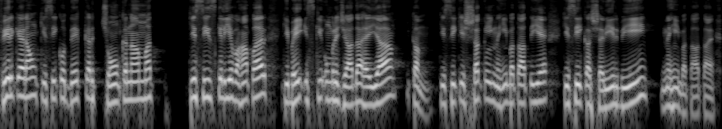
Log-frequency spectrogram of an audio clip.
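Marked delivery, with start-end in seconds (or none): none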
